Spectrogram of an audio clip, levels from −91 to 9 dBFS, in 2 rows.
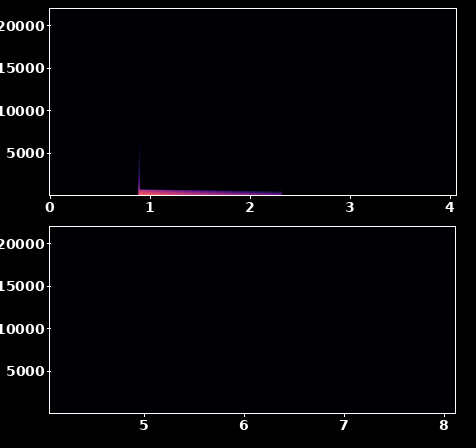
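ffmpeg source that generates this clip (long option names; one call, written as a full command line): ffmpeg -f lavfi -i "aevalsrc='0.0668*pow(10,-3*t/2.02)*sin(2*PI*110*t)+0.0237*pow(10,-3*t/2.49)*sin(2*PI*220*t)+0.0299*pow(10,-3*t/1.65)*sin(2*PI*330*t)+0.00944*pow(10,-3*t/1.91)*sin(2*PI*440*t)+0.0168*pow(10,-3*t/1.03)*sin(2*PI*550*t)':duration=1.42:sample_rate=44100" out.wav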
